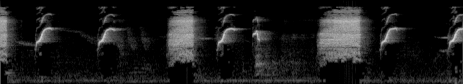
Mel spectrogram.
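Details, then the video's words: Ashy drongo singing in a lure recording: quick upslurred whistles, each climbing steeply, broken by two long hissing rasps. The notes come in an uneven rhythm of about one each half second. "Pancingan Burung Srigunting Abu Abu Biar Bunyi"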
